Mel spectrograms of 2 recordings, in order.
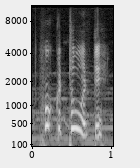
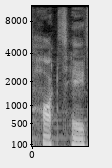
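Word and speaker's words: Hocotate: Hokatate. Hakatate. I think that's actually how it's pronounced, though. It's not pronounced Hoctate, it's Hokatate.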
